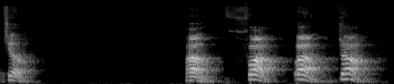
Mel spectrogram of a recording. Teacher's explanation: ये जो साउंड है इसमें कोई भी जो वाइब्रेशन है वो आप महसूस नहीं करते हैं। किसी भी तरह का जो एक एयर होता है आपके मुंह से बाहर नहीं आता है, लेकिन वही दूसरे जो साउंड है वॉइस है, एक तरह का एयर आपके मुंह से बाहर आएगा, आप वाइब्रेशन जो है उसको महसूस करेंगे। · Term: वॉइसलेस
